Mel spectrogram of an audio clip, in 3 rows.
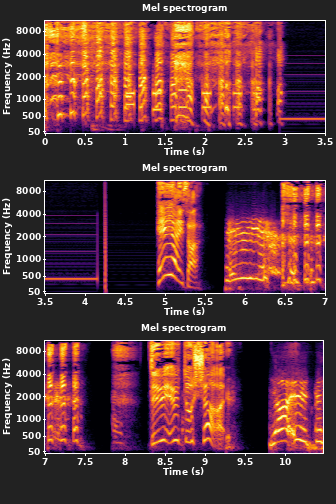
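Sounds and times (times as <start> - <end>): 
people laughing: 0.0 - 3.0, 6.5 - 8.0
outgoing phone call ringing tone: 3.0 - 4.2
speech: 5.2 - 10.4.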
